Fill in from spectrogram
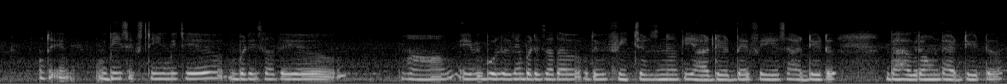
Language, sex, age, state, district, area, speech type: Dogri, female, 18-30, Jammu and Kashmir, Jammu, urban, spontaneous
